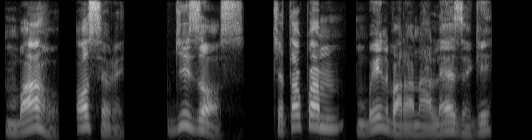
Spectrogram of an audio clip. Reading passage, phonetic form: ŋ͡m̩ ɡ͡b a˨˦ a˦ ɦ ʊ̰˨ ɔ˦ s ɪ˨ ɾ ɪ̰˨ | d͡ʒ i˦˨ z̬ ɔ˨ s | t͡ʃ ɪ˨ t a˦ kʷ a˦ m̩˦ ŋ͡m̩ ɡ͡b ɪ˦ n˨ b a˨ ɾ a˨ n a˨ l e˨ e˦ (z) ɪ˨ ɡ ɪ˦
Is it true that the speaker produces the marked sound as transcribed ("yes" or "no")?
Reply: yes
